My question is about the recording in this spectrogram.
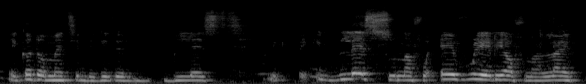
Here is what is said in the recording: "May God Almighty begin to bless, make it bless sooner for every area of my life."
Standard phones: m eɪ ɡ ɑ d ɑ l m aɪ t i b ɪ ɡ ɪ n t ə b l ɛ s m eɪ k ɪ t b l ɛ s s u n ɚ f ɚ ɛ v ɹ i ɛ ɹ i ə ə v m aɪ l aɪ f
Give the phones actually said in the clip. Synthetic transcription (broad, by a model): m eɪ ɡ ɑ d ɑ m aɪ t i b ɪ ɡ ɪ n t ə b l ɛ s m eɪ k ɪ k b l ɛ s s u n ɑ f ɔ ɛ v ɹ i ɛ ɹ i ə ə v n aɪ l aɪ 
